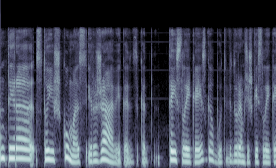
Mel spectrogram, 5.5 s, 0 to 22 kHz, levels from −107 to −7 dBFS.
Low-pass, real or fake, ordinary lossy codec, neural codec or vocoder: 10.8 kHz; real; AAC, 96 kbps; none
